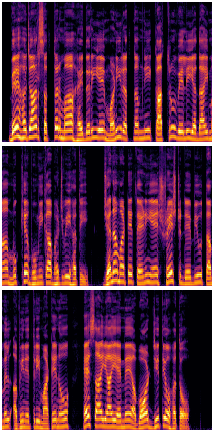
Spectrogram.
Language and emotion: Gujarati, neutral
